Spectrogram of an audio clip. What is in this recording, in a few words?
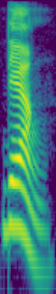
"liang4", Taiwanese syllable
